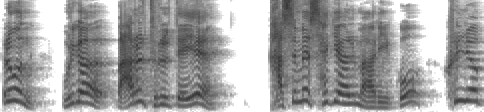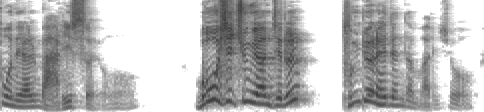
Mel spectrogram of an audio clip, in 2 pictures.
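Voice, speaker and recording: A male pastor preaching a sermon in an animated way, acting out quotes from scripture. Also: sits high, moderate pace, husky.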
